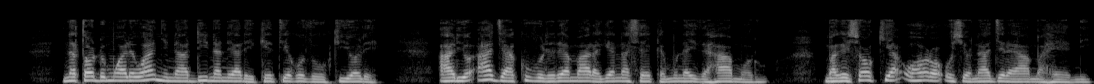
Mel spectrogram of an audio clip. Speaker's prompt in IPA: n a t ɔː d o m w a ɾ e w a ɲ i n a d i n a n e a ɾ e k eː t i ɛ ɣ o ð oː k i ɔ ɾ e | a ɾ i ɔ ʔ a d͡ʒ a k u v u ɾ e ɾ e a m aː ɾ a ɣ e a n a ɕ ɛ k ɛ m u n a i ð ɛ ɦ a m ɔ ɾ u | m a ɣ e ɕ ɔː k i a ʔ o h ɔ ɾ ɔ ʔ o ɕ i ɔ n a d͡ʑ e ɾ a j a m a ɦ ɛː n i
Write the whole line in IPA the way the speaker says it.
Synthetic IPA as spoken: n a t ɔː d o m w a ɾ e w a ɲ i n a d i n a n e a ɾ e k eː t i ɛ ɣ o ð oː k i ɔ ɾ e | a ɾ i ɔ ʔ a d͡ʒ a k u v u ɾ e ɾ e a m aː ɾ a ɣ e a n a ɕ ɛ k ɛ m u n a i ð ɛ ɦ a m ɔ ɾ u | m a ɣ e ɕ ɔː k i a ʔ o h ɔ ɾ ɔ ʔ o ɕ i ɔ n a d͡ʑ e ɾ a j a m a ɦ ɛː n i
